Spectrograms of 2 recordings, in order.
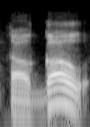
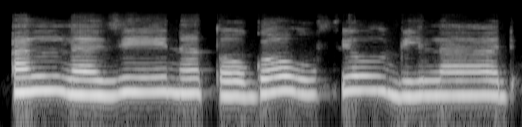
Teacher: Jadi W-nya berasa. Nggak panjang tapi ada bersisa. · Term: lin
